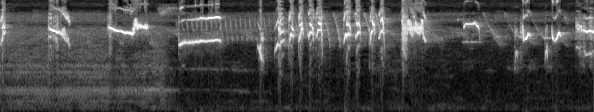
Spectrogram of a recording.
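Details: Oriental magpie-robin of the 'cold' type in full varied song used as a lure for quiet birds: clear upslurred whistles, a buzzy sustained note, a quick rattle of chips, then scattered bright whistles.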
